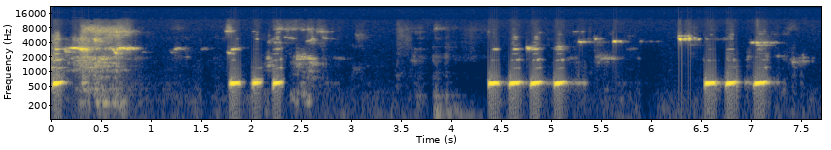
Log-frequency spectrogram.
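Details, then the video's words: A Eurasian hoopoe gives soft, low, hollow 'oop-oop-oop' notes in quick runs of three or four, each run repeated every couple of seconds, during the nesting season; a person speaks briefly at the start. "So I found a hoopoe. It sounds really interesting."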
